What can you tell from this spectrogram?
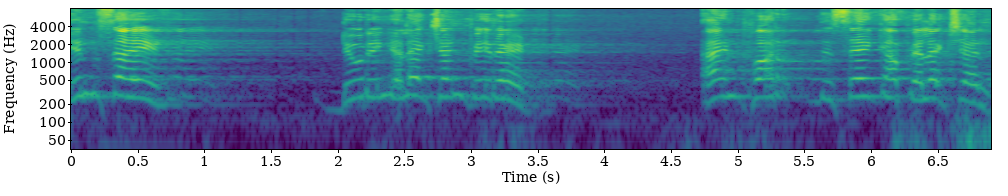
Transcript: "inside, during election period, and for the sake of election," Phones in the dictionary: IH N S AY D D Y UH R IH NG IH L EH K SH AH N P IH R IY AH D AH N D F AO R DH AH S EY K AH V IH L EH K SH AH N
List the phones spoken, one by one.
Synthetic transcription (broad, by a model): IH N S AY D D Y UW R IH NG IH L EH K SH AH N P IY R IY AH D AH N D F AO R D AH S EY K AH P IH L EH K SH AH N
